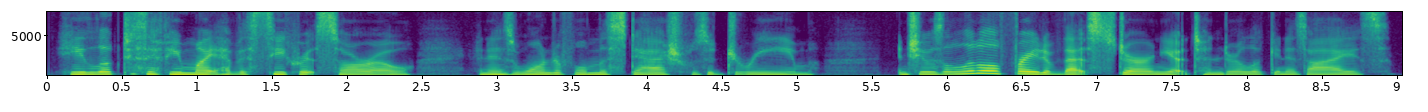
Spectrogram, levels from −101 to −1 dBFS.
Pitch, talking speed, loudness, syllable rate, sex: 210 Hz, 210 wpm, -19 LUFS, 5.3 syllables/s, female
